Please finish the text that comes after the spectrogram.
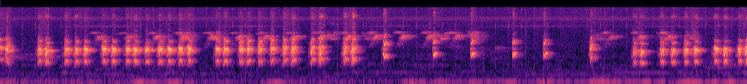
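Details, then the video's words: Yellow-vented bulbul in noisy, fast bubbling chatter: runs of harsh, buzzy notes several times a second with brief pauses over a low hum; a lure recording meant to make other bulbuls answer and start singing. "Trucuk ngebren bikin ribut"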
